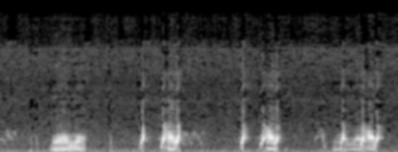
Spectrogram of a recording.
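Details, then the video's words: Common quail (batair) heard morning and night: one drawn-out nasal note, then quick sharp clicking triplets repeated about once a second. "batair ki awaz quil sound beautiful morning and night بٹیروں کی سپیشل زبردست آواز صبح رات"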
